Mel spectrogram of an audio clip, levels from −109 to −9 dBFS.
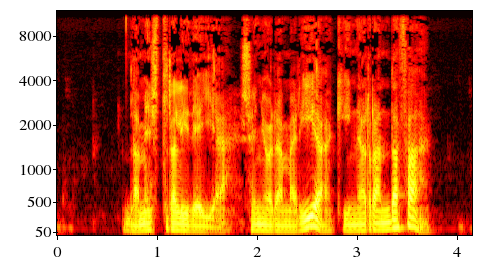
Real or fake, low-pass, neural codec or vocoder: real; 10.8 kHz; none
